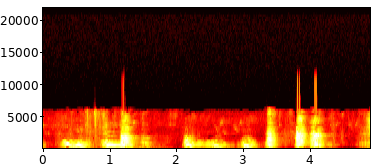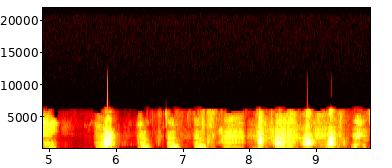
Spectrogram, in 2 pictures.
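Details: Pet dog in a playful barking session with its owner: rapid bursts of high yelping barks and bending whiny yips, some in quick runs, one short lull midway, with the owner's voice between.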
